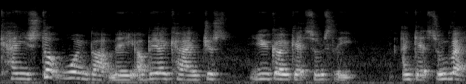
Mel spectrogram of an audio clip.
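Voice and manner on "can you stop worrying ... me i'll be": ordinary delivery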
